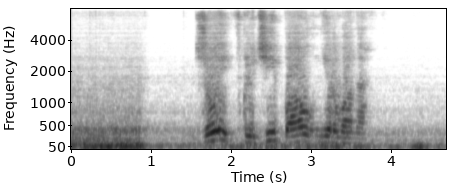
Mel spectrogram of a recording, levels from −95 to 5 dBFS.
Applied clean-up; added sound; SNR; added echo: none; none; none; reverberation time 0.2 s.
